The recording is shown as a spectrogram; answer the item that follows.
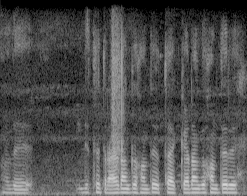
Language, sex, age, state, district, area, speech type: Dogri, male, 30-45, Jammu and Kashmir, Reasi, rural, spontaneous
